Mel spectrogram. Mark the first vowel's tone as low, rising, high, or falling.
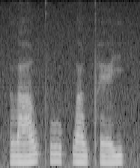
rising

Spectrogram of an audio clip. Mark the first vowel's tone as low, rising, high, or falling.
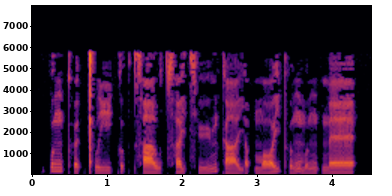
high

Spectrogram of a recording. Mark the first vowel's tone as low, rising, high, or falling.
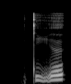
rising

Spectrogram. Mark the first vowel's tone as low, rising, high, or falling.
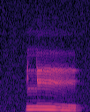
falling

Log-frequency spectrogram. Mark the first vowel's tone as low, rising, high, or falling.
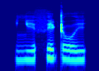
low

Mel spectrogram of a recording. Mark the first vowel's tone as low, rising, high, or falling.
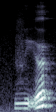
rising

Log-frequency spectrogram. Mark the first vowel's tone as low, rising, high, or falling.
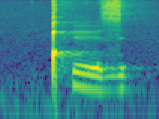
low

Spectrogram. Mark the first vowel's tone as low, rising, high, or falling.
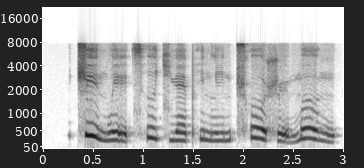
falling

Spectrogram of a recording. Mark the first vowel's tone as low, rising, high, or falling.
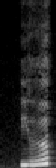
rising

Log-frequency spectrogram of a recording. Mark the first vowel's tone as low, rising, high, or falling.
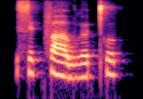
rising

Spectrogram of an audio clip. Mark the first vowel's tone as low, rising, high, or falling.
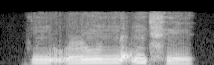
low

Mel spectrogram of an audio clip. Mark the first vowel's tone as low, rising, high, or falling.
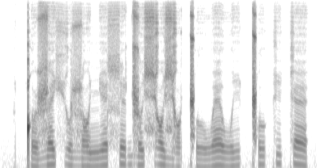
rising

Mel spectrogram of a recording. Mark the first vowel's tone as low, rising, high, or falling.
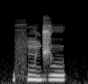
high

